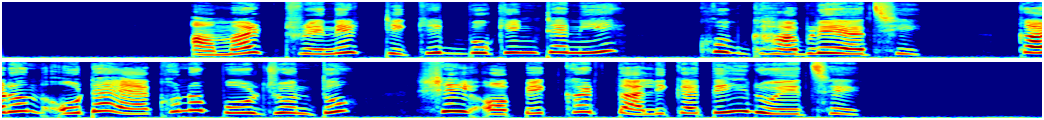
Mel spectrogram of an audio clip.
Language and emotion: Bengali, fearful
